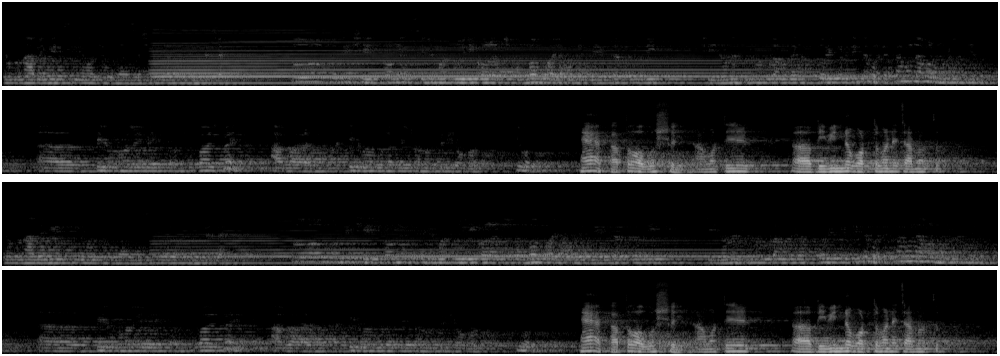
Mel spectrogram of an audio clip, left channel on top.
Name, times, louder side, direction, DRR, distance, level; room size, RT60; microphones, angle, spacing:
voice 1, 0.0-2.1 2.9-6.5 7.1-9.8 10.3-12.3 12.6-14.7 15.1-15.3, left 1 dB, 40° left, -8 dB, 2.9 m, -40 dB
Wind instrument woodwind instrument, 1.5-9.4, left 5 dB, 60° left, 0.4 m, -42 dB
voice 2, 15.7-17.5 17.8-19.3, equal, 5° right, 8 dB, 0.6 m, -30 dB
24.0 x 9.2 x 5.0 m, 2.8 s
head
